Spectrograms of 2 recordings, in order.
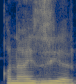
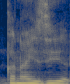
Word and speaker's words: connoisseur: तो उसको क्या कहते हैं, आर्ट and creation is called के कनाइजियर। कनाइजियर, इसको स्पेलिंग रखो, CONNOISSEUR, कनाइजियर, ओके।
